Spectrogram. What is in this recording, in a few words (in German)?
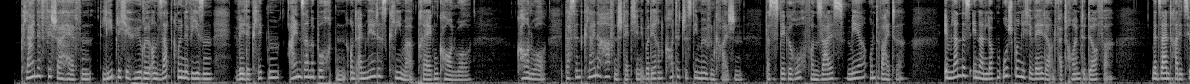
Dokumentation Deutsch; CORNWALL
